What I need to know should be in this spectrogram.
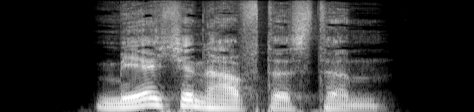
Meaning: strong dative masculine/neuter singular superlative degree of märchenhaft
- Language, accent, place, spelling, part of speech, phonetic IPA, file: German, Germany, Berlin, märchenhaftestem, adjective, [ˈmɛːɐ̯çənhaftəstəm], De-märchenhaftestem.ogg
